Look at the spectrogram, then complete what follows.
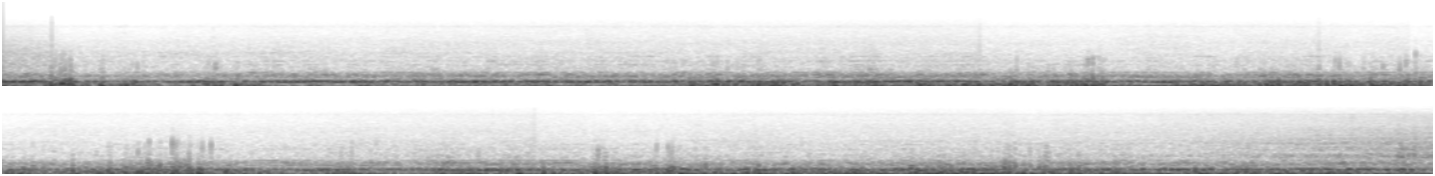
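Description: Steady low rumble of a bicycle rolling along the road: tyre and frame vibration, with a few faint rattling clicks around the middle.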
